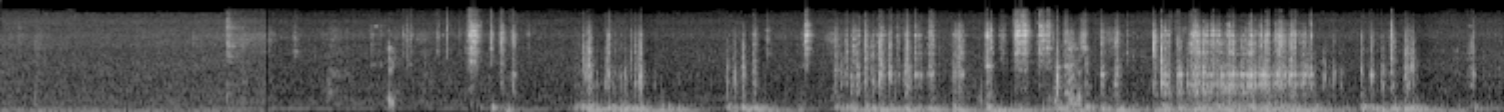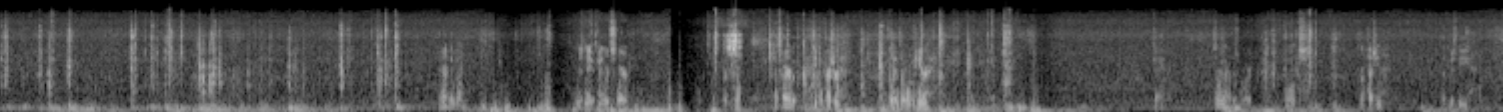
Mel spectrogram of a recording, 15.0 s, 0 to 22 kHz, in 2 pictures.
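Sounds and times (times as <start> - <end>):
metal parts scraping and rattling: 1.4 - 12.8
metal clicks and knocks: 1.9 - 9.6
low handling rumble: 2.5 - 15.0.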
